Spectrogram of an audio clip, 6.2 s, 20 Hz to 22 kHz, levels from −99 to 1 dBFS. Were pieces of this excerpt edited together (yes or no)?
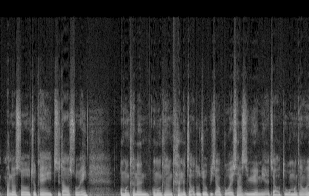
no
